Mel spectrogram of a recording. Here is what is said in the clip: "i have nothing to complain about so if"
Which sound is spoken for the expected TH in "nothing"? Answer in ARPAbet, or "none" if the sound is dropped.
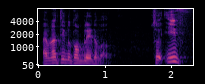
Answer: T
